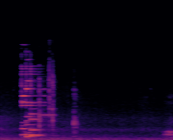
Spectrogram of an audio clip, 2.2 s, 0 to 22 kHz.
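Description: Short electronic beep-chime from a Canon Vixia HF20 camcorder, a few stepped tones lasting about half a second, as the camcorder is switched to playback mode.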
